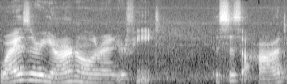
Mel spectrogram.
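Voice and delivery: plain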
